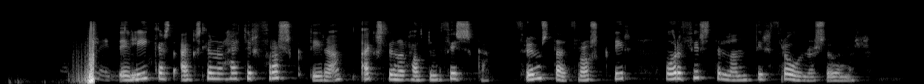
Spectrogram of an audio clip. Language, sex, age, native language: Icelandic, female, 30-39, Icelandic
